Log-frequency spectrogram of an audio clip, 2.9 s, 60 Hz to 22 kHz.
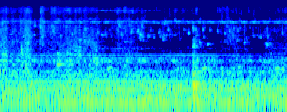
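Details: SunSun HW-603B external canister filter for 40–80 cm tanks (400 L/H, 6 W, 12 mm hose), test-running in water: steady soft trickle and splash over a low, even pump hum, with no rattle or surging. The filter outflow is normal.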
